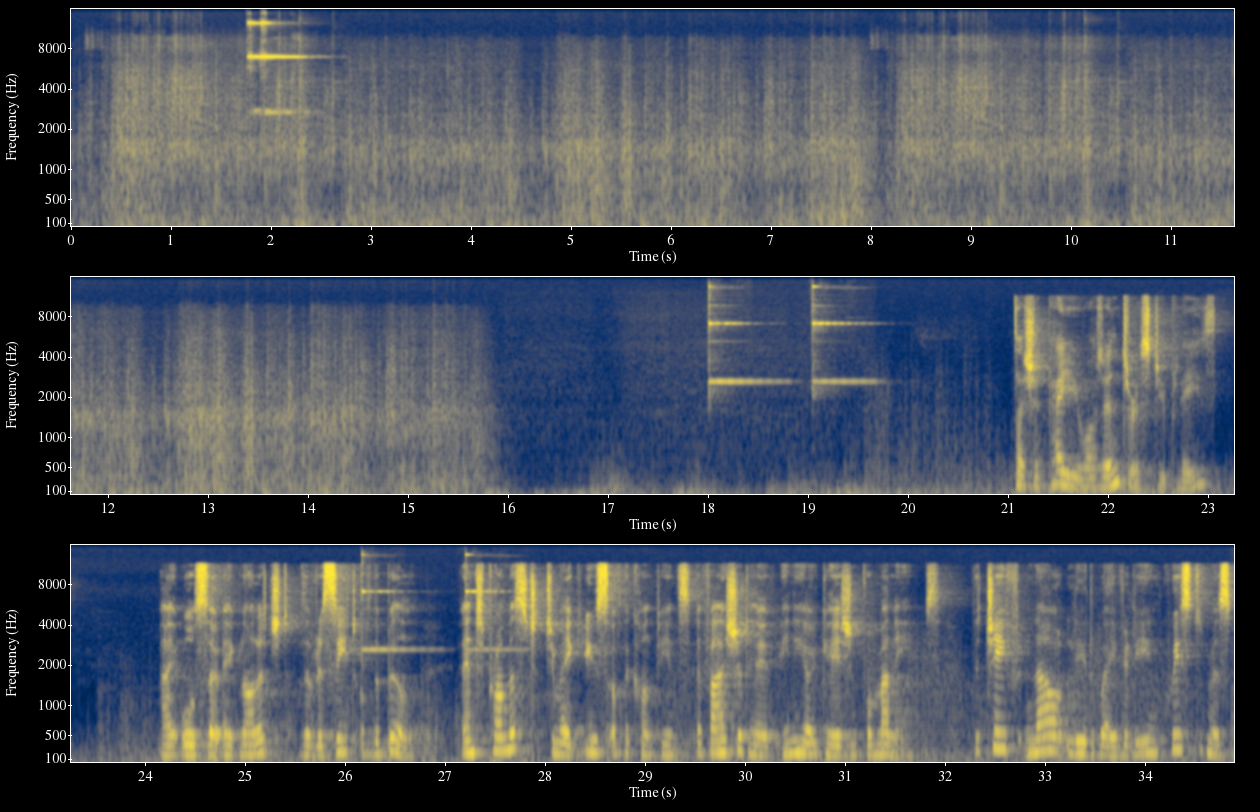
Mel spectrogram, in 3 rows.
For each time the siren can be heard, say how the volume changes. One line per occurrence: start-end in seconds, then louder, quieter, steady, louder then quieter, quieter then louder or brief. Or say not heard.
not heard.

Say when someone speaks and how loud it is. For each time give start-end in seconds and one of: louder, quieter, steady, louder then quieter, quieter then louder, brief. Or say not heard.
21.1-23.1 brief
24.1-34.8 steady.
